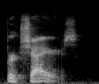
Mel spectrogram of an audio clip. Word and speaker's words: Berkshire: Berkshires. How do you pronounce it? – Berkshires. It's Berkshire. Haven't you ever heard of like the most valuable company, Berkshire Hathaway? – I think it's Berkshire.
